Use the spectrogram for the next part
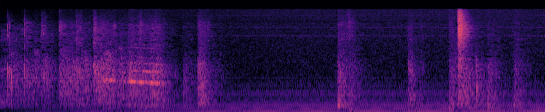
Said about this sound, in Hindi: तो मैं पूरे सम्मान के साथ और जोरदार तालियों के साथ आवाज देती हूं संबोधन के लिए डॉक्टर मोहन यादव जी को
